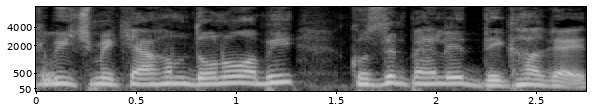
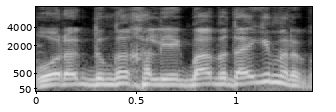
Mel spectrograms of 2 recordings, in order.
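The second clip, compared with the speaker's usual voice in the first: much louder, insistent; loud demand; 8 dB louder than usual. Acted. Prank caller, louder, insisting she answer one question. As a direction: push her hard for one answer.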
